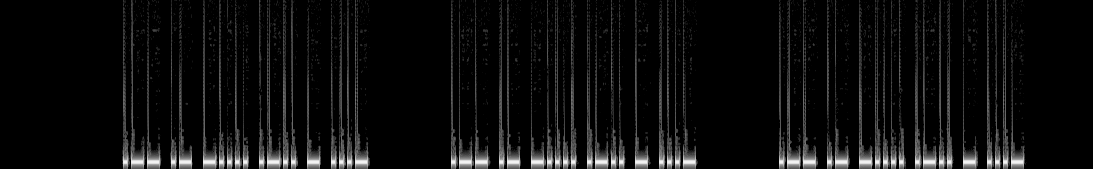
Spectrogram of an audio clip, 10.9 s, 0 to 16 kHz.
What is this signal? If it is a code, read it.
Morse code, heard as a keyed tone, about 30 wpm, 700 Hz. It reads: WA6LTV WA6LTV WA6LTV
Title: USA Call Signs - 6 Characters - Repeated 3x - 30wpm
